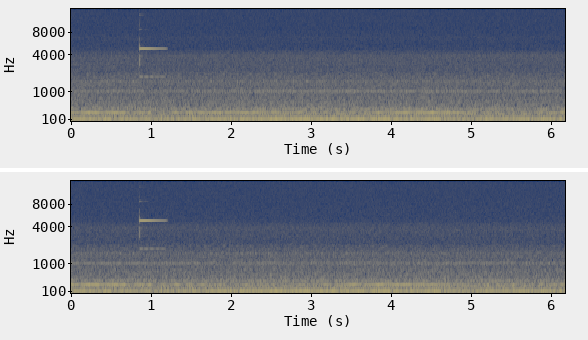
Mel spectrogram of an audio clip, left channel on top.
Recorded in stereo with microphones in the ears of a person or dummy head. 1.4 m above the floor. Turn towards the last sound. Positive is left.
turn(degrees=5)  # may be behind; listen again after turning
